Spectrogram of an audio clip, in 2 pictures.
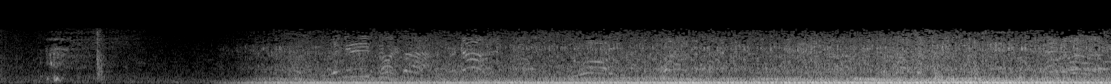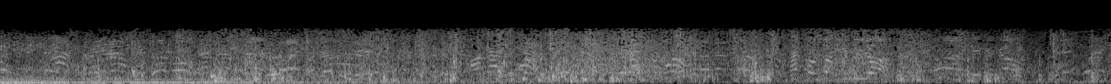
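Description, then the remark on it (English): Deep, steady engine rumble of boats and trucks idling at a beach at night, where boats come back loaded with liquor to be moved to trucks, swelling in after a quiet start and then thinning into a busier, clattering mix with indistinct voices underneath. “They send our boats out, they come back full of booze. From the beach here to the trucks.”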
